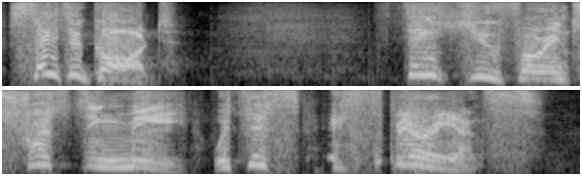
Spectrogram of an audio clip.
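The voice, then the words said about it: Attempted English accent, poorly done. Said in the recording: “she's from England ... that's not an English accent. I'm sorry.”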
